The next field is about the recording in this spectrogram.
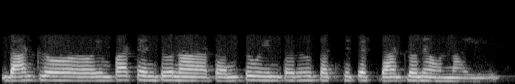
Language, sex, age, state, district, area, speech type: Telugu, female, 45-60, Andhra Pradesh, Bapatla, urban, conversation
